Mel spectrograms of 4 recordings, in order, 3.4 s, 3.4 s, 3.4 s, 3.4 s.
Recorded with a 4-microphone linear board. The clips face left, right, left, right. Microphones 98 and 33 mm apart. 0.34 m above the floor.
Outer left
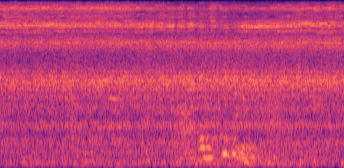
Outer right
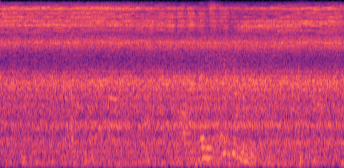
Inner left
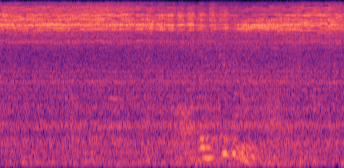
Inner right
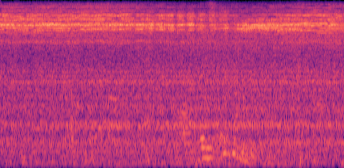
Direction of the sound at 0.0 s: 25° right (ahead or behind).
